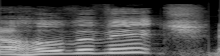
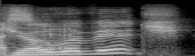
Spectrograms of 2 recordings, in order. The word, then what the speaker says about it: Jovovich: Mia Jovovich? – That's what I Jovovich? – Said. – Jovovich? – Jovovich. Jovovich. – I don't know. It's a soft J.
